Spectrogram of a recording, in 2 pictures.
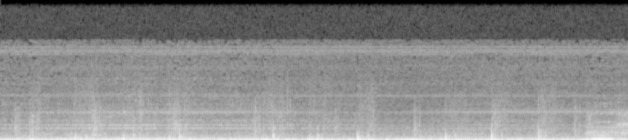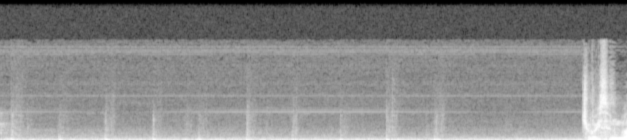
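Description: Footsteps tap softly on a floor indoors.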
